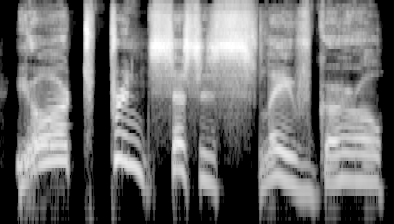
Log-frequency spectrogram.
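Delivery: slow, rough country noble; gruff village accent. A narrator's reading. Tyrell dismisses the slave girl in village accent. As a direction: Tyrell speaks in his village accent, slowly.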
